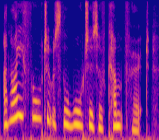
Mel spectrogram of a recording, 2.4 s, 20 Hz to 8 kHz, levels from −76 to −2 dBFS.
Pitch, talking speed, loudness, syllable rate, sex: 270 Hz, 225 wpm, -17 LUFS, 5.1 syllables/s, female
